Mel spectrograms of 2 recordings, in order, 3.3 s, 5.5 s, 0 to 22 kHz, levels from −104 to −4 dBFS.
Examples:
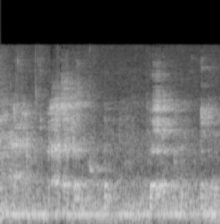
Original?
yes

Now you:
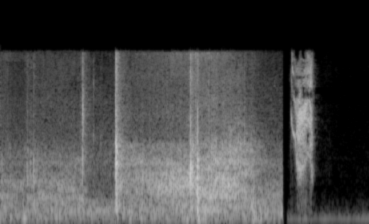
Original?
yes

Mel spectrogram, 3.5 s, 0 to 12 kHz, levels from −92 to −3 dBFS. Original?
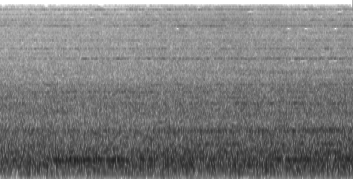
no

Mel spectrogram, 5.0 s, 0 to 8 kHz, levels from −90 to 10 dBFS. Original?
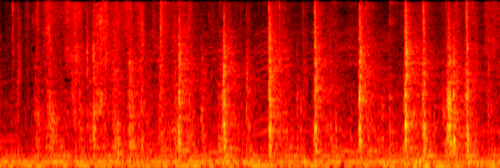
yes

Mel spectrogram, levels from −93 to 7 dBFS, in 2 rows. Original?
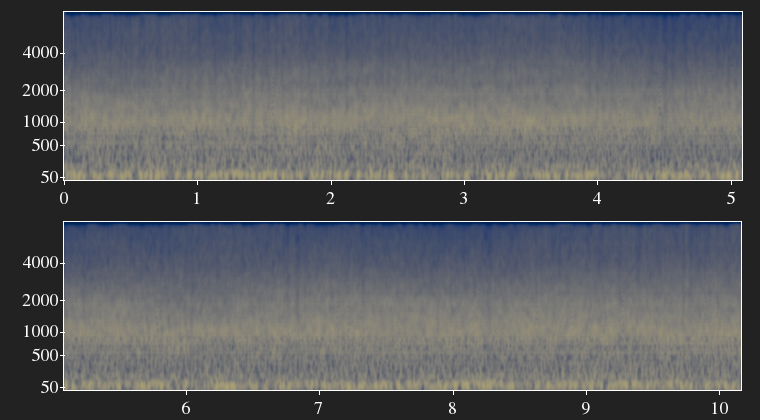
no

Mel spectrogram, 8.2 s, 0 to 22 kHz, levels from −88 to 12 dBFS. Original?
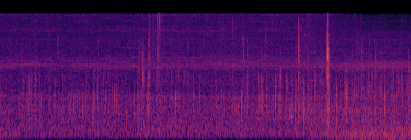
yes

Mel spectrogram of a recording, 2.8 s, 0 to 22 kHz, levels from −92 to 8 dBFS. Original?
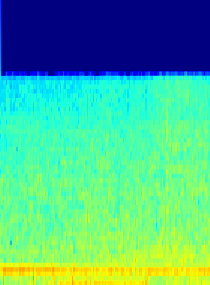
yes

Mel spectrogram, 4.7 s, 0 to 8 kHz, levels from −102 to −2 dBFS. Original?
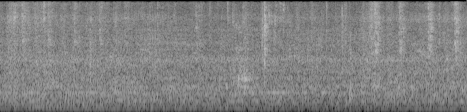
yes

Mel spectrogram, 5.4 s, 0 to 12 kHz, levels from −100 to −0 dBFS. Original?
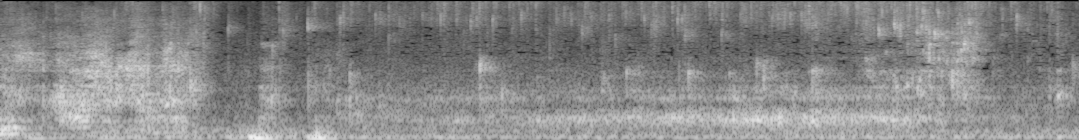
yes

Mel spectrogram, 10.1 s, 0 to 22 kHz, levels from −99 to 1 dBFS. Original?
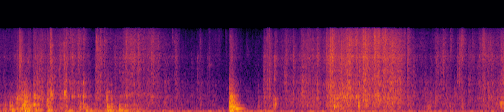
yes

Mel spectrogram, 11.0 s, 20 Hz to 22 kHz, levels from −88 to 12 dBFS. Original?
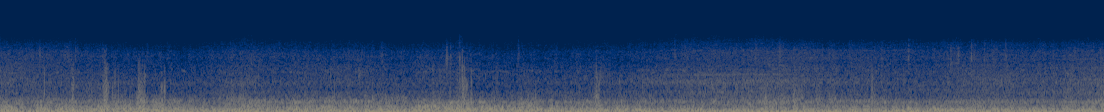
yes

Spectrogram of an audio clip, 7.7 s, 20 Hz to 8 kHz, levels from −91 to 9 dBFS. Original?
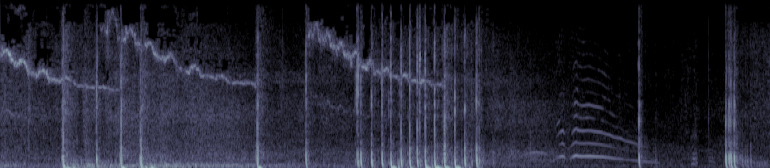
yes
